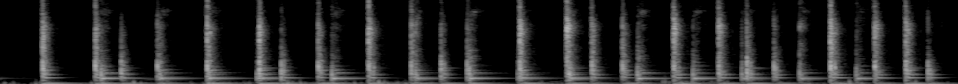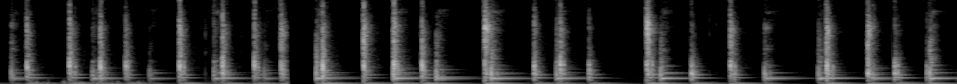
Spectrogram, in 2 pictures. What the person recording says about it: సప్త స్వరాలని రాళ్ల ద్వారా కూడా ఒక సంగీతాన్ని రప్పియొచ్చు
